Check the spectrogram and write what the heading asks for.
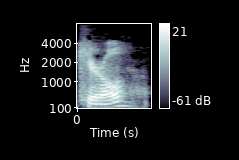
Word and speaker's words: Kiril: do they say Kiril? Sorry to interrupt you. – Carol. I am Carol on every single Starbucks cup ever.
